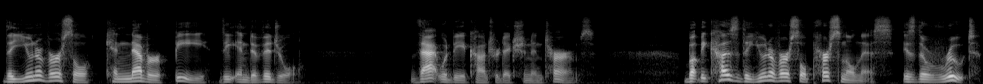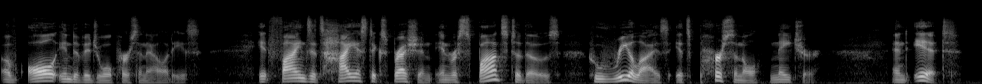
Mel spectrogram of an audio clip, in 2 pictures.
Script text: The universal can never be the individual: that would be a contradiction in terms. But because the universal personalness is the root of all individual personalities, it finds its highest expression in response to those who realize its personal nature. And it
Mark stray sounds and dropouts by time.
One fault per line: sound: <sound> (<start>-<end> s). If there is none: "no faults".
no faults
